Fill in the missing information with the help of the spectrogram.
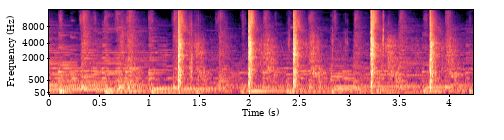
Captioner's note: gunshots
